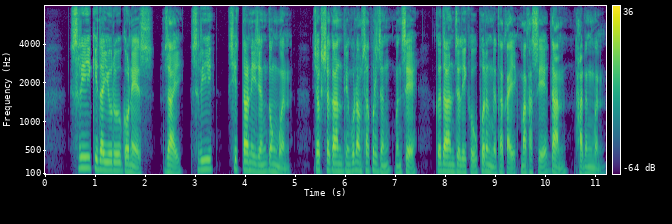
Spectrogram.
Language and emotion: Bodo, neutral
